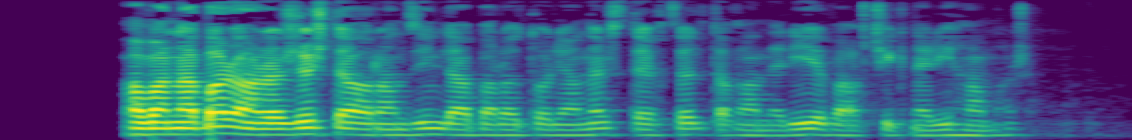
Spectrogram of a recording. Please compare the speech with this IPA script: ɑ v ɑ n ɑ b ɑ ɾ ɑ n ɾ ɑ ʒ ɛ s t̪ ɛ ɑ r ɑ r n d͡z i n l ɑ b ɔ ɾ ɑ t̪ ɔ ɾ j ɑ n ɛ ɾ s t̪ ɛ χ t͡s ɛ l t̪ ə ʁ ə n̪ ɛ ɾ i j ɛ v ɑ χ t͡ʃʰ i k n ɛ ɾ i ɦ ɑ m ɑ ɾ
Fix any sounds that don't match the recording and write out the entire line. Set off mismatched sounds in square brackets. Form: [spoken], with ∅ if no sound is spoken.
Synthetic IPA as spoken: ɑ v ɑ n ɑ b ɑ ɾ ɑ n ɾ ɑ ʒ ɛ [ʃ] t̪ ɛ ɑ r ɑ [∅] n d͡z i n l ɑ b ɔ ɾ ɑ t̪ ɔ ɾ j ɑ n ɛ ɾ s t̪ ɛ χ t͡s ɛ l t̪ ə ʁ [ɑ] n̪ ɛ ɾ i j ɛ v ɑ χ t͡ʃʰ i k n ɛ ɾ i ɦ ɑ m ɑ ɾ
